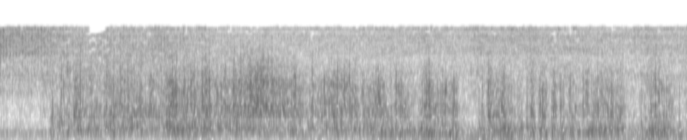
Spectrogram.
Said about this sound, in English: This is on the back of the motorcycle. Heading up to a couple of shots of this, just to give you a flavor.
